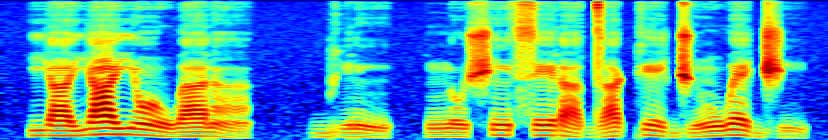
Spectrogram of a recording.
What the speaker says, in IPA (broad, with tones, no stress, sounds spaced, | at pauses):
j a˧ j a˦ j ɔ̃˦˨ w a˧ ɾ ã˨ | b i˨ ɾ ĩ˨ | n o˨ ʃ ĩ˧ s e˧ ɾ a˨ d a˨˦ k e˦˨ d͡ʒ ũ˨˦ w ɛ˦˨ d͡ʒ i˨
